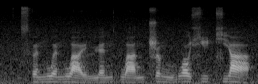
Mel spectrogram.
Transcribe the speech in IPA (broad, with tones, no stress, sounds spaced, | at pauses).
t͡sʰ ə˧˥ n w ə˧˥ n w a˨˩ ɪ̯ l ɥ ɛ˧˥ n k w a˧˥ n ʈ͡ʂ ɤ˥˧ ŋ m w ɔ˥˧ ɕ i˥˧ t͡ɕ j ä˥˩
